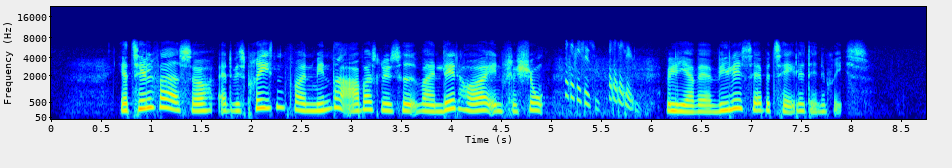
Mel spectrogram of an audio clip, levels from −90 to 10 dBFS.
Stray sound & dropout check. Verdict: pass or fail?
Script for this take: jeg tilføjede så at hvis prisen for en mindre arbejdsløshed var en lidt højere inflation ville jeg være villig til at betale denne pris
fail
